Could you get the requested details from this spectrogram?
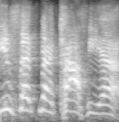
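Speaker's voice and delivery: high-pitched, entitled, complaining tone. Acting out a customer complaining about coffee: imitating a Karen customer. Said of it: "a Karen walks in and goes".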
